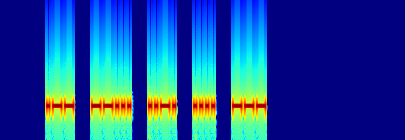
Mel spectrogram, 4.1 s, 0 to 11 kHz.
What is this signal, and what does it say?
Morse code, heard as a keyed tone, about 38 wpm, spaced as for 28 wpm, 700 Hz. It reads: W7FHO
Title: USA Call Signs - 5 Characters - 2x Character Spacing - 40wpm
